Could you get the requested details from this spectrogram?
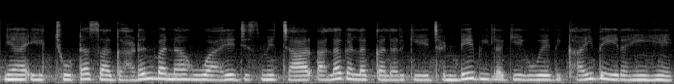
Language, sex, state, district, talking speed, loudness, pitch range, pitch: Hindi, female, Rajasthan, Jaipur, 195 wpm, -13 LUFS, 210-230 Hz, 220 Hz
